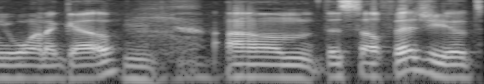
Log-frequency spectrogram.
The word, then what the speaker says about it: Solfeggio: Solfeggio. That's how I pronounce it. I'm pretty sure it's Italian. – Yeah. Solfeggio.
